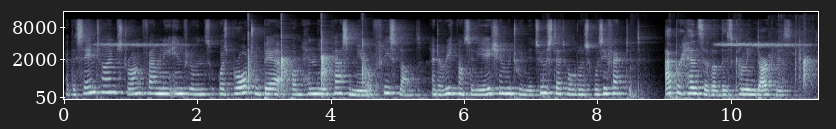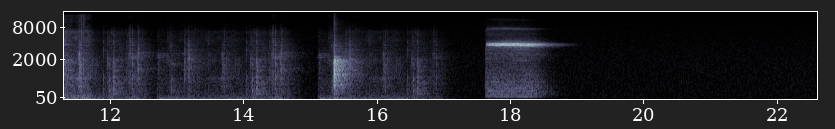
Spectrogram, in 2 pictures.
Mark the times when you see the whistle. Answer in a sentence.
You can hear the whistle from 0.5 to 1.9 s, from 9.7 to 11.2 s and from 17.6 to 18.5 s.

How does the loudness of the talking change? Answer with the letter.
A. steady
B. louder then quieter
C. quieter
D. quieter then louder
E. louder
A.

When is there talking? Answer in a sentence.
The talking can be heard from 0.0 to 10.9 s.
